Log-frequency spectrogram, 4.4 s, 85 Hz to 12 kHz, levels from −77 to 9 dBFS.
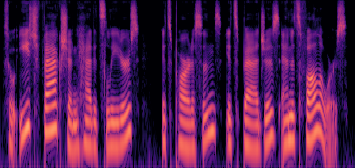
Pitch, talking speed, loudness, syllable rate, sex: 190 Hz, 175 wpm, -18 LUFS, 5.1 syllables/s, female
